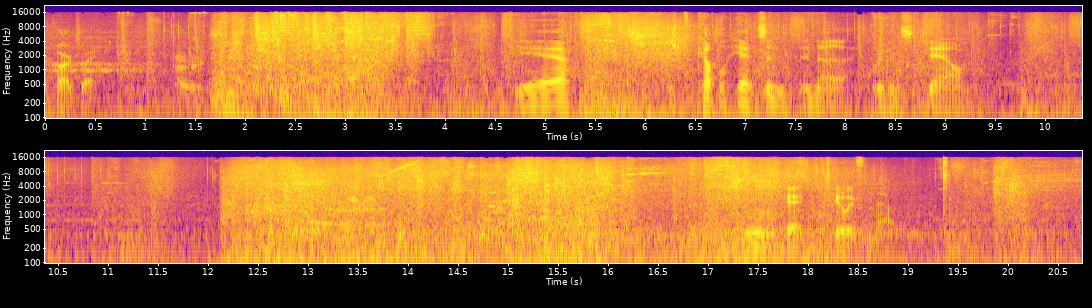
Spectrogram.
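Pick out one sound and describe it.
Spells whoosh and crackle as game characters fight.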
